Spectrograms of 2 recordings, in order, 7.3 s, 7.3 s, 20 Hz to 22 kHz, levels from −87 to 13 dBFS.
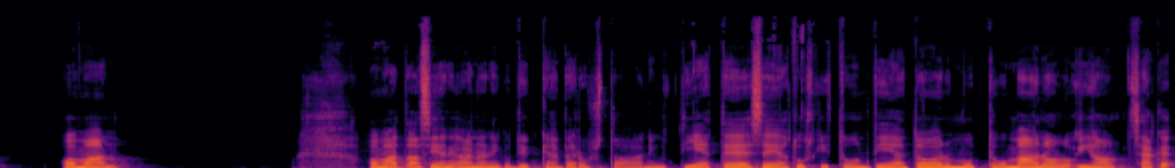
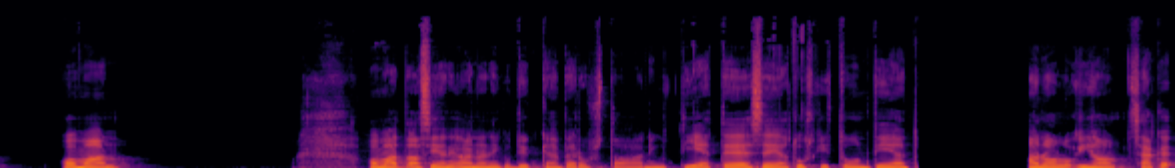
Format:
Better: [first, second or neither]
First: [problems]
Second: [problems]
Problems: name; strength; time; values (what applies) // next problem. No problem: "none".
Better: first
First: none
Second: audio cutting out; at 5.5 s for 0.5 s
